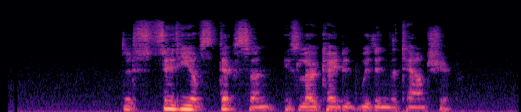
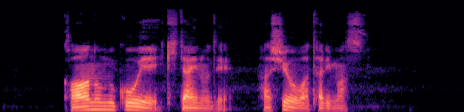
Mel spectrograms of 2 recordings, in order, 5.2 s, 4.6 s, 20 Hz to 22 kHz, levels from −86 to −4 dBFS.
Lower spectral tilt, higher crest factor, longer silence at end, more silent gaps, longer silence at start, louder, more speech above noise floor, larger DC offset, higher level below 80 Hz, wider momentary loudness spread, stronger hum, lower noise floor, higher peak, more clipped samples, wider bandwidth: about the same, -5.5 dB/octave vs -6 dB/octave; about the same, 18 dB vs 22 dB; second, 0.7 s vs 1.05 s; neither; first, 1.2 s vs 0.65 s; second, -31 LUFS vs -23 LUFS; second, 28 dB vs 57 dB; neither; about the same, -58 dBFS vs -62 dBFS; about the same, 15 LU vs 17 LU; neither; second, -58 dBFS vs -80 dBFS; second, -14 dBFS vs -2 dBFS; neither; second, 10.5 kHz vs 15 kHz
